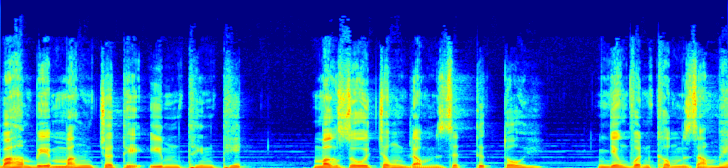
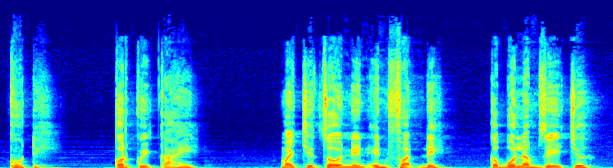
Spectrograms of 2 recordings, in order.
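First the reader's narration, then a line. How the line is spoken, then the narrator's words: Terrified trembling throaty voice. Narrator (Vietnamese): Bà bá ... mặt mày xanh như tàu lá, miệng run rẩy nói trong cổ họng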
